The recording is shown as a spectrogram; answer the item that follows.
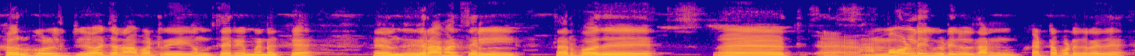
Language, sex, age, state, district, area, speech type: Tamil, male, 45-60, Tamil Nadu, Krishnagiri, rural, spontaneous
